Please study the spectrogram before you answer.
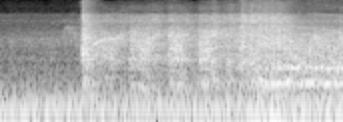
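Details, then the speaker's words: Chevrolet Captiva diesel, start after replacing seized water pump, broken timing belt, timing roller and tensioner: engine catches and settles into an even diesel idle with light normal clatter, no odd knocks; runs healthy. "lagi saudara dulu mesin nyala nanti coba kita gas mobil ya oke"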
